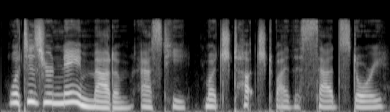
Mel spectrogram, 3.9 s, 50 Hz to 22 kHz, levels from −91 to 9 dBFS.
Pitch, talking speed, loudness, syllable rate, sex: 220 Hz, 200 wpm, -16 LUFS, 4.8 syllables/s, female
